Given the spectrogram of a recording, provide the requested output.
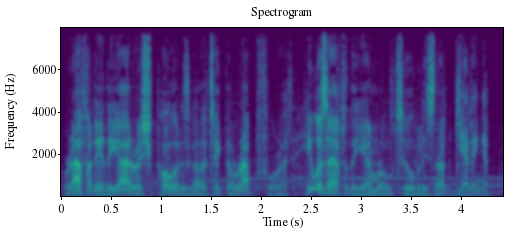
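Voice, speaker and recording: A man's voice: on the low side, very fast, natural voice. An actor playing a cynical, menacing tough guy in an old radio drama, clipped, slangy and hard-boiled. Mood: intense, possessive. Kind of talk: old radio drama acting and noir narration. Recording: muffled, noisy old radio recording.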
